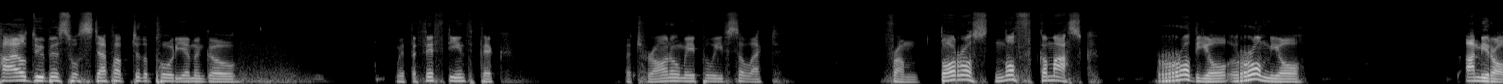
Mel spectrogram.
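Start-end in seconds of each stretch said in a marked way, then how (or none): 4.0-15.1 put-on strict, stern-sounding Russian accent. Imitating Kyle Dubas announcing a draft pick: strict Russian accent. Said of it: "he will say it in a strict Russian accent like that".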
